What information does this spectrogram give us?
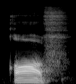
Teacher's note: ٹھیک ہے، تو جو دونوں ہی قاف ہمارے زبان کی جڑ سے ادا ہوتے ہیں، لیکن تالو کے جب نرم حصہ سے لگائیں گے یعنی تھوڑا سا نیچے لگائیں گے تو قاف بڑا والا ادا ہوگا · زبان کی جڑ اور تالو کے نرم حصہ سے ادا ہوتا ہے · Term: حروف لہویہ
